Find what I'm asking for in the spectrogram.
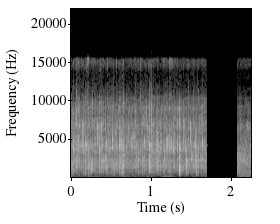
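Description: Salted singhi fish crackles and spits in hot oil, a dense, close sizzle with scattered pops that cuts out briefly near the end before resuming; no one speaks.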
